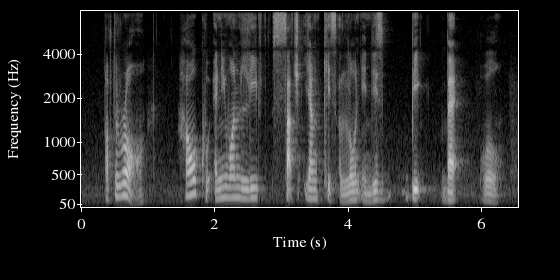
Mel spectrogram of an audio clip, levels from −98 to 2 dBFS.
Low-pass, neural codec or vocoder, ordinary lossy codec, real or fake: none; none; none; real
